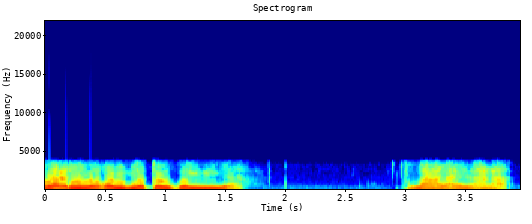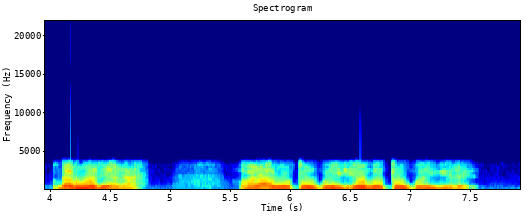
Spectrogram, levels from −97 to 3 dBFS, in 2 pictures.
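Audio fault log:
Throughout, G.729 codec: the speech was rebuilt frame by frame from a vocal tract filter, pitch predictor and sparse pulses, consistent with G.729 at about 8 kbit/s, within a 150 Hz to 3.6 kHz band with nothing above 3.7 kHz. The result is muffled, plainly rough and synthetic.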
